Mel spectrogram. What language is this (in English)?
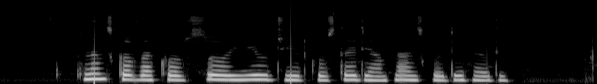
Nigerian Pidgin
